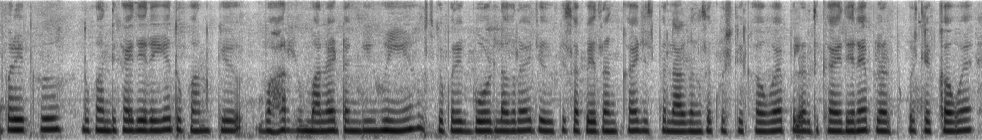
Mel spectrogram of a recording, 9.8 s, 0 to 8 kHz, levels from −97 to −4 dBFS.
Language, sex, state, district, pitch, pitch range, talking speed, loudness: Hindi, female, Bihar, Madhepura, 210 Hz, 200-215 Hz, 270 wpm, -17 LUFS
